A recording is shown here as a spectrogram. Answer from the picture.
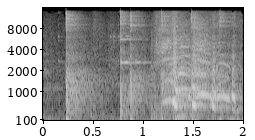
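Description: A thrown game piece strikes something hard with a sharp ringing ping about a quarter second in, followed by a second, lighter clink; voices start up near the end.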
